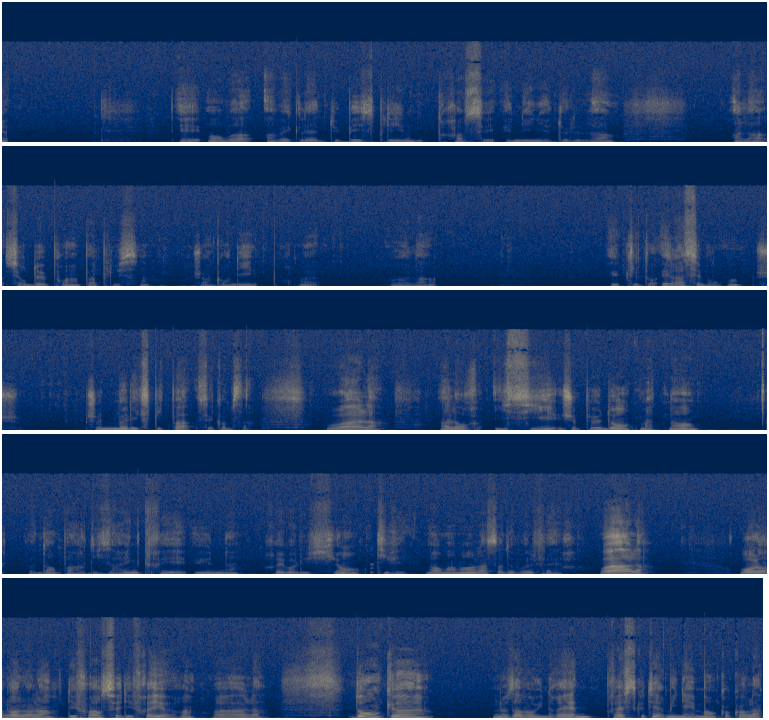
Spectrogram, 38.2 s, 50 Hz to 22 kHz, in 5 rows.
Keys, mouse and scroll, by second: 0.7 Delete, 1.2 scroll down 1, 3.5 click, 5.4 click, 6.4 right click, 9.4 scroll up 2, 11.4 click, 13.3 right click, 14.0 scroll down 2, 14.8 right click, 15.6-16.0 scroll down 2, 18.5 click, 19.8-20.4 right drag, 22.3 click, 23.4 click, 25.2 click, 28.1 click, 29.9 click, 30.7 scroll up 1, 31.0 scroll down 1, 31.9 2, 32.7-33.6 right drag, 34.5 scroll down 1, 35.1-35.8 right drag.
